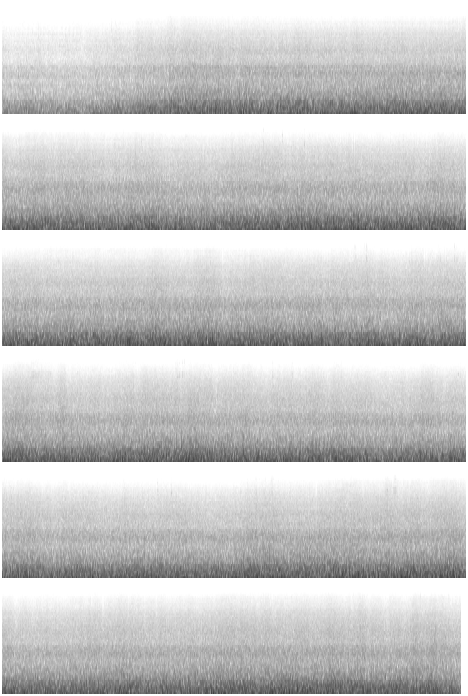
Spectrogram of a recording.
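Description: Motorcycle riding noise picked up by a helmet-mounted camera: wind rush over the microphone mixed with engine and road noise. It is steady, and gets louder about two seconds in.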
